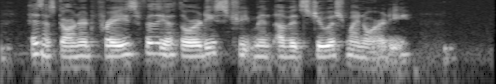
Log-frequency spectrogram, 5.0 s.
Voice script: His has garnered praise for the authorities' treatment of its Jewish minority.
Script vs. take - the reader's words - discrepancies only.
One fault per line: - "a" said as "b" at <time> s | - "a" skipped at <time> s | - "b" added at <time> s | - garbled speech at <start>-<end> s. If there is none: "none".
none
